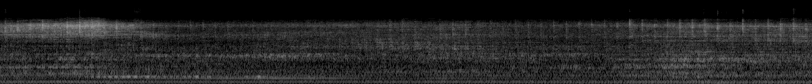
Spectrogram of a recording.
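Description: Quiet idle with a faint, light tick around four per second over a steady hiss; the source of the ticking is unclear.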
